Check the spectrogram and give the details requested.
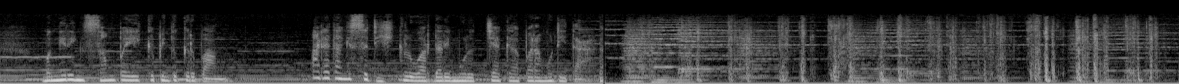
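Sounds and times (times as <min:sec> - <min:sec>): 
continuous tonal background: 0:00.0 - 0:11.7
speech: 0:00.4 - 0:02.4, 0:03.2 - 0:06.0
horse hooves clip-clopping as horses walk: 0:06.2 - 0:11.7.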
